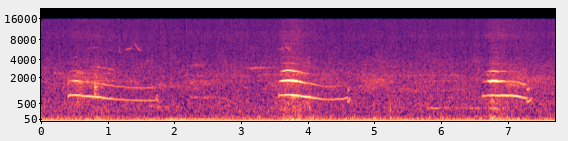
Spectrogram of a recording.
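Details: A cat gives three drawn-out meows, the first long and gently falling, the next two shorter with a rising then falling tone, spaced a few seconds apart in a quiet indoor setting.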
